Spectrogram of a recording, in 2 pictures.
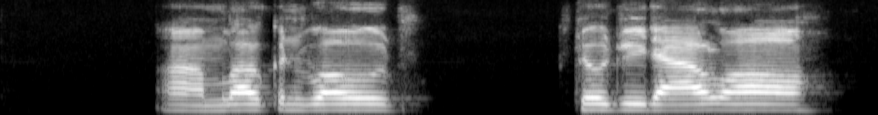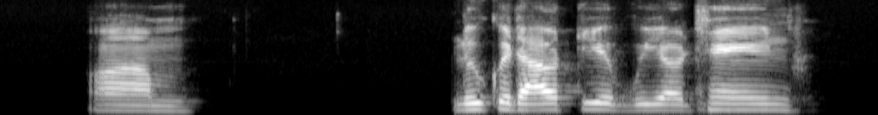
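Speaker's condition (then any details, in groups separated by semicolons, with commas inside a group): Cerebral palsy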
